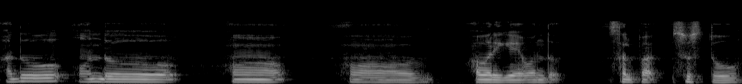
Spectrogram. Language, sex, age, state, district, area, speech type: Kannada, male, 45-60, Karnataka, Bangalore Rural, rural, spontaneous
